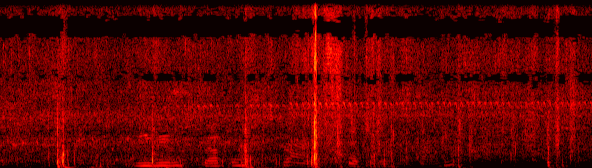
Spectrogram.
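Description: Footfalls of children in sandals landing on flat stepping stones in a shallow creek: a few sharp knocks, the loudest a little over two seconds in.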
